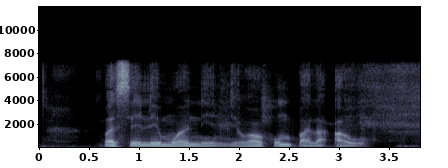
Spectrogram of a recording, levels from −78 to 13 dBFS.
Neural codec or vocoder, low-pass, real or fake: codec, 16 kHz, 0.8 kbps, ZipCodec; 7.2 kHz; fake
